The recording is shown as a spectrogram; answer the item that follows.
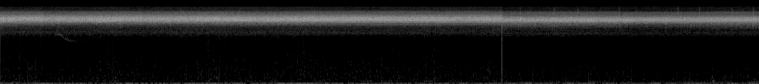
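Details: Mogannia formosana, Green Island form, recorded in April on Green Island, Taiwan, sings a continuous piercing high-pitched buzz throughout. A brief faint chirp sounds near the start, and a sharp click comes at five seconds.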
